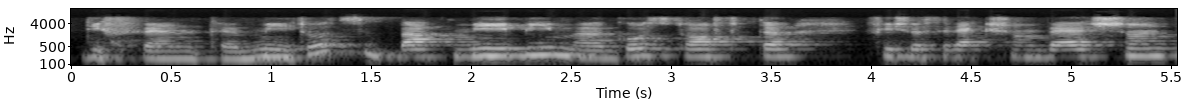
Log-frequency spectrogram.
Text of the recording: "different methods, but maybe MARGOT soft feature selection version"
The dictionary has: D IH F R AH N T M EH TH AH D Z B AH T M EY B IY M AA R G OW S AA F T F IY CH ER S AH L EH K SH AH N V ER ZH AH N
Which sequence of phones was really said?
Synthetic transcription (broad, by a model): D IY F R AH N T M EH T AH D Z B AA T M EY B IY M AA G OW S AA F T F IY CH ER S AH L EH K SH AH N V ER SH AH N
